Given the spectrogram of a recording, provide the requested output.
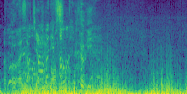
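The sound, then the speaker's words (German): A loud, steady roar of rushing air fills a wind tunnel used for testing small-scale models of buildings, constant throughout, with a muffled voice briefly audible beneath the rumble early on. “Heute nutzen ganz unterschiedliche Architektur- und Ingenieurbüros den Windkanal.”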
